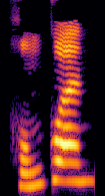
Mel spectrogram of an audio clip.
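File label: "宏观", Mandarin Chinese; chinese-flashcards; hsk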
